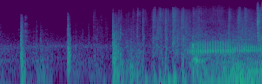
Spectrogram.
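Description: A frog-like hopper creature in a video game croaks, preceded by two sharp taps, then a rising, sustained croaking tone near and moderately loud, no talk.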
